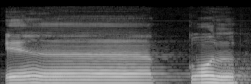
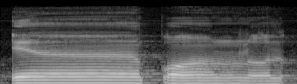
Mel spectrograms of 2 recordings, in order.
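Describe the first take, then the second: No difference in how they are said.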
